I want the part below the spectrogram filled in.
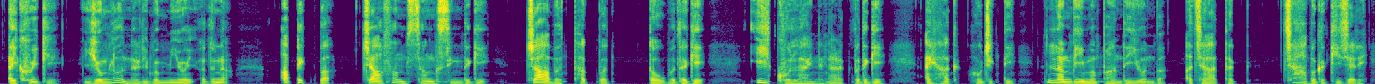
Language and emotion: Manipuri, fearful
